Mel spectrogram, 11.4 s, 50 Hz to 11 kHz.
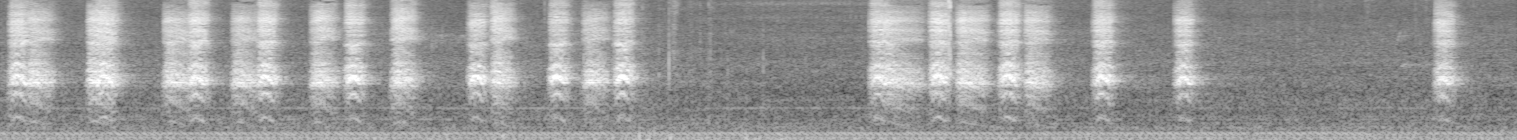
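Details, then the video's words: Crows nesting in a backyard in June 2017, a pair that raised young there the previous year, giving territorial harsh, hoarse caws in quick bursts of three to five, repeated over a steady low hum. "Crows Being Territorial Caw Noises"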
